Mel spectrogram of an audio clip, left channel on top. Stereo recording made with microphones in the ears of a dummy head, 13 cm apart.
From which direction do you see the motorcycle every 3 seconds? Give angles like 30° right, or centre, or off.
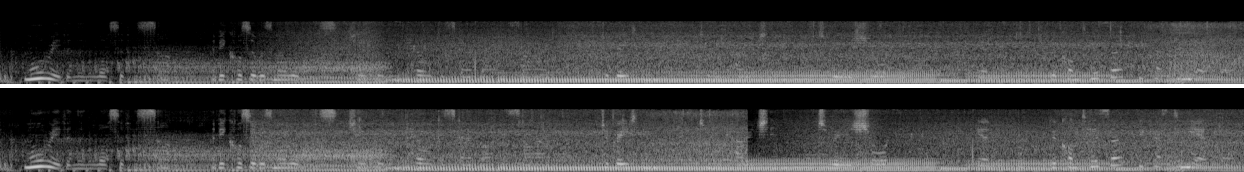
50° right, 30° right, 10° left, 50° left.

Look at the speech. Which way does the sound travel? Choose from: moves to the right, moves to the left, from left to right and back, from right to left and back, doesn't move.
doesn't move.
